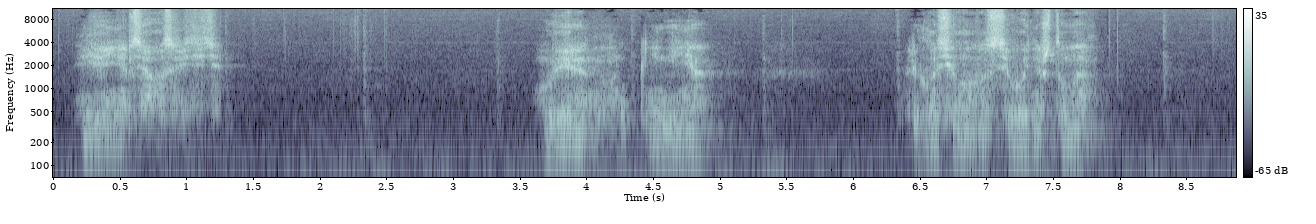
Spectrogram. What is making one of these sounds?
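A young man speaks quietly and tensely nearby.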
